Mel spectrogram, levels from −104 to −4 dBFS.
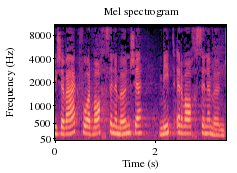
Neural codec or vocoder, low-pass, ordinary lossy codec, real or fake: none; 9.9 kHz; none; real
